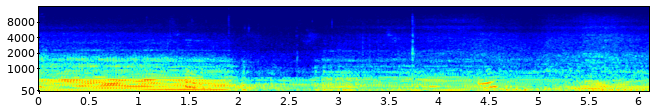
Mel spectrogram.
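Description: A motor vehicle's engine running nearby, loudest in the first two seconds, its pitch sliding up and down a few times.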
